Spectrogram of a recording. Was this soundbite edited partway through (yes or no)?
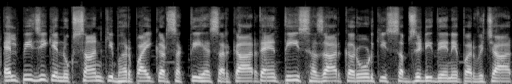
no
